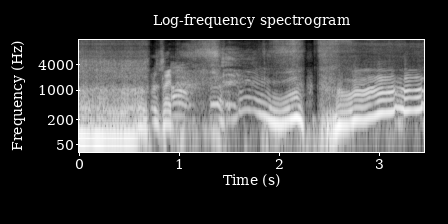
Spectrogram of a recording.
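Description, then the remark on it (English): A voice imitates air rushing in from a CPAP mask after its little button is pressed: a loud, wavering groan that rises and falls in pitch over about three seconds, with a brief breathy break midway. “I remember the first time I put it on and I pressed the little button and the air comes in and it's like.”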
